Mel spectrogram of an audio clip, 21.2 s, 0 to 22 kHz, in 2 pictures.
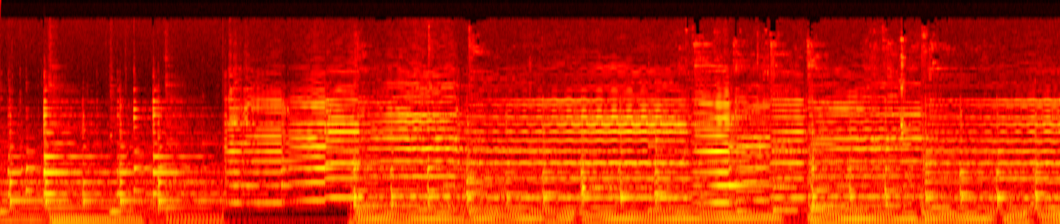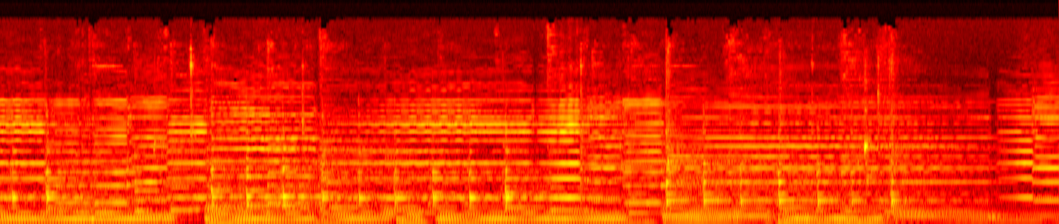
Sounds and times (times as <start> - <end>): Pizzicato: 0.0 - 21.1.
